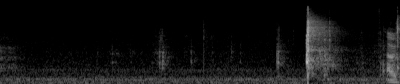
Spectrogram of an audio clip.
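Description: Plastic fan shroud of a GTX 470 graphics card snapping free of its retaining tabs as it is squeezed: a couple of faint clicks, then one sharp, loud snap about three seconds in.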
